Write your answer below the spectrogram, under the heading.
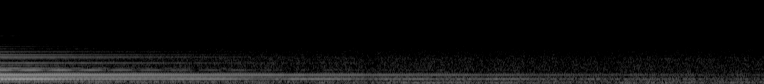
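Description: A held acoustic guitar chord ringing out and slowly dying away to a faint hum.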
